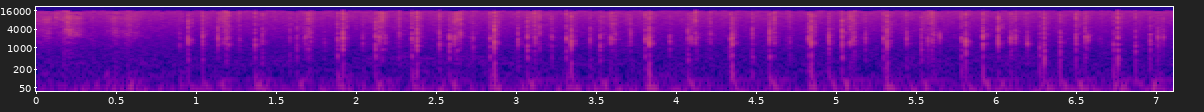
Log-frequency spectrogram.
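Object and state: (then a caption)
Plastic compact mirror. Fingertips and nails tap and scratch the lid of a small, round, pink-patterned plastic compact folding mirror, closed and lying on a wooden table. Dense, rapid, bright clicks and dry scratches ring only briefly with its hollow hard-plastic case. A steady low hum sits underneath throughout.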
